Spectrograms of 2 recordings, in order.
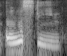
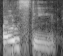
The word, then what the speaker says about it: Osteen: She, she left a comment on my Osteen sermon, something to the effect of um, I was pro- I was pronouncing Olstein instead of Osteen, and she says truly the Bible is you know correct as man will fail you.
